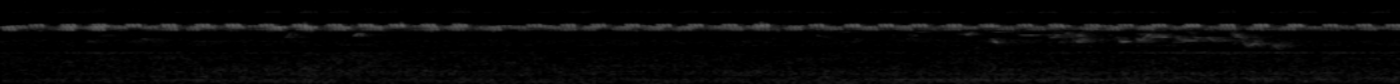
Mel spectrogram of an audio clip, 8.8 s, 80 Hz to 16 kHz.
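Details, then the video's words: High-pitched cricket song, a steady run of rapid pulses forming an unbroken shrill trill, while fainter, irregular chirps from other insects flicker in and out near the end. "고주파_귀뚜라미2 / High-Frequency_Cricket2"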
